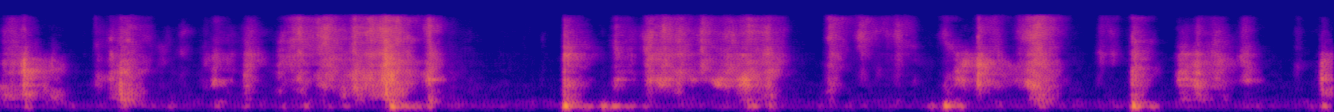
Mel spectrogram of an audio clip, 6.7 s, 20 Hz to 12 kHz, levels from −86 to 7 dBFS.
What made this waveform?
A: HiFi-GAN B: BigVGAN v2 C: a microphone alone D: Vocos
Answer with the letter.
D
